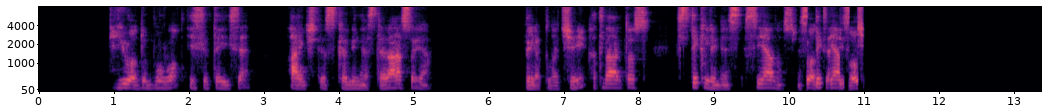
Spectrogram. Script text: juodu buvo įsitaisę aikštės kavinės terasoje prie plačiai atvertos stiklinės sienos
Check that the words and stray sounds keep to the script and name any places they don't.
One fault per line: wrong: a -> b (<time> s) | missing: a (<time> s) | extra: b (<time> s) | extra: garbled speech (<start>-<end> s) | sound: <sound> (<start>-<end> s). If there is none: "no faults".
extra: garbled speech (10.1-11.0 s)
